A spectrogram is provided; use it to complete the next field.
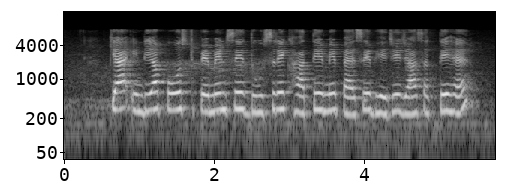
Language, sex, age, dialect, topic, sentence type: Hindi, female, 25-30, Awadhi Bundeli, banking, question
